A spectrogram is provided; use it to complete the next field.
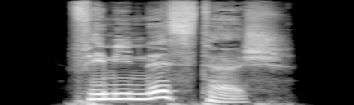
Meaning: feminist
- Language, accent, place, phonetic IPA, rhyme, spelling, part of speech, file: German, Germany, Berlin, [femiˈnɪstɪʃ], -ɪstɪʃ, feministisch, adjective, De-feministisch.ogg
